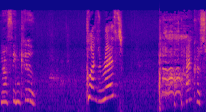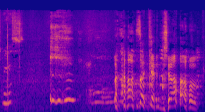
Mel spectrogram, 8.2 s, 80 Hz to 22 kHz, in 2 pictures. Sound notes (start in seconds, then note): 3.2 laughs; 5.1 giggles; 6.2 laugh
